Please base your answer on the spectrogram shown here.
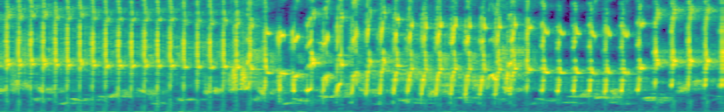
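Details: Lovebird giving a long 'ngekek' trill, used as a lure to get other lovebirds singing: a fast, high, buzzy chatter of evenly repeated pulses running unbroken, with a brief louder shift midway.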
